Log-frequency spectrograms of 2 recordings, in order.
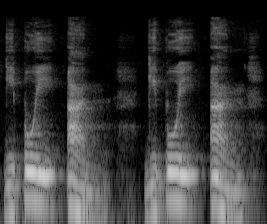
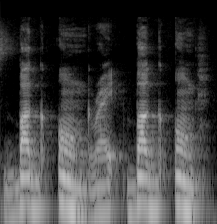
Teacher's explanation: There's a carryover sound, but there's an internal pause there too.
